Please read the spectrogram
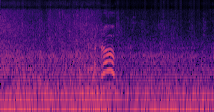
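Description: A fishing boat's engine running steadily under a haze of water and wind noise, with one short high-pitched shout about two seconds in.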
